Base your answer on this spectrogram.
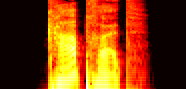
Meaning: second-person plural subjunctive I of kapern
- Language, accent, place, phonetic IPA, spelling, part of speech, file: German, Germany, Berlin, [ˈkaːpʁət], kapret, verb, De-kapret.ogg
